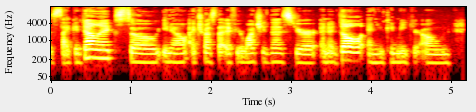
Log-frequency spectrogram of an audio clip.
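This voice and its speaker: A soft-spoken voice at a fairly quick pace on a very clean recording with a silent background. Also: woman. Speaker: vlogger. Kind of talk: personal storytelling vlog. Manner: soft-spoken, talking low.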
